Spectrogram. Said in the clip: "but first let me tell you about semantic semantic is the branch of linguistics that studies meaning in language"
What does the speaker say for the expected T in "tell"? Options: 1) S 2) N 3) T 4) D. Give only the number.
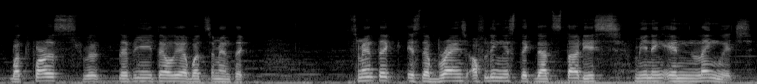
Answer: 3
